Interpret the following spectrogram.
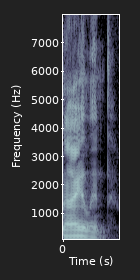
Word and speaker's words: island: Japan is an island. Or actually, Japan is many islands. Ireland is an island. Can you hear the difference? Ireland. Island.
